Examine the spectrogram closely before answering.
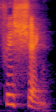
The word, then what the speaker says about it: phishing: फिशिंग के ये जो आपको स्पेलिंग यहाँ पे हैं, PHISHING, इसका प्रोनाउंस कैसे करते हैं? फिशिंग।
